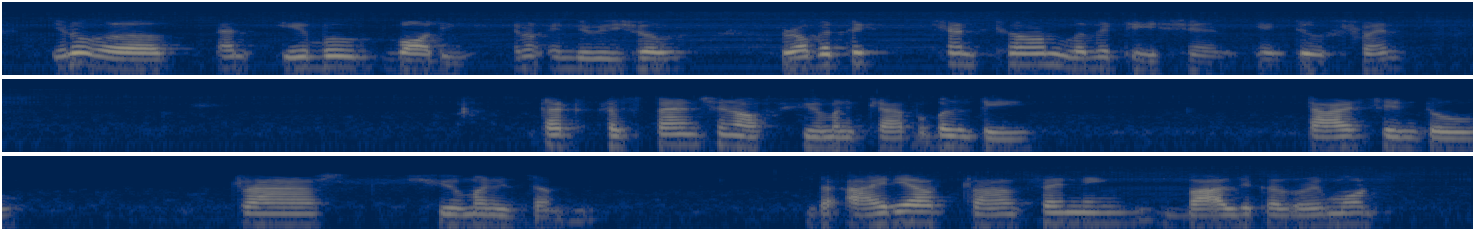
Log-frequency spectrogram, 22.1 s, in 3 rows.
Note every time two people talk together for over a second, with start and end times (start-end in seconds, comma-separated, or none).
none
